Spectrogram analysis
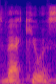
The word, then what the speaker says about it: vacuous: Is it It's not vaseious. It's vacuous, isn't it? That's That's a little That's a little pronunciation blooper.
